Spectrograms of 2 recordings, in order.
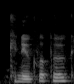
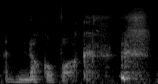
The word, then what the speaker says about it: Knuckle Puck: Is that how they pronounce it? Kanuklapook? No, if you're Knuckle Puck.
